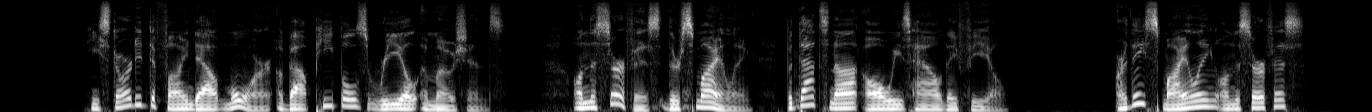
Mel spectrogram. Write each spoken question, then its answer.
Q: Are they smiling on the surface?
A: Yes, they are smiling on the surface.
